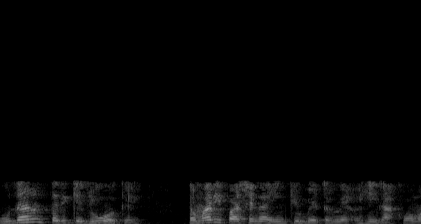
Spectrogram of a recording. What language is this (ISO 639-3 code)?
guj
